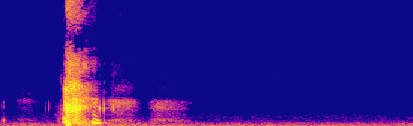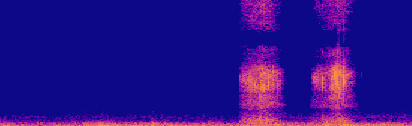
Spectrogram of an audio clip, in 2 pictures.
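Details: Person with a suspected cold (stuffy nose, coughing, severe headache, fever): one sharp, explosive sneeze with a quick double burst, then quiet breathing and two faint sniffs; sneeze.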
